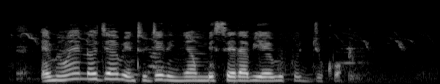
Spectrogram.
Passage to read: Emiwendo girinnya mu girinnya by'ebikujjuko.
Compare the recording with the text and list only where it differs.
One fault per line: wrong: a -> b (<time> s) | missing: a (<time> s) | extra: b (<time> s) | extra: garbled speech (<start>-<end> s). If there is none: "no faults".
extra: gy'ebintu (1.0 s)
wrong: girinnya -> biseera (2.1 s)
